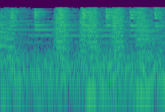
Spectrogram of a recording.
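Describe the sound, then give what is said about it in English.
Moving train aboard the Orient Express, a continuous dense rumbling roar with faint rhythmic pulses running through it and no voices. “So, we're on a moving train.”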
